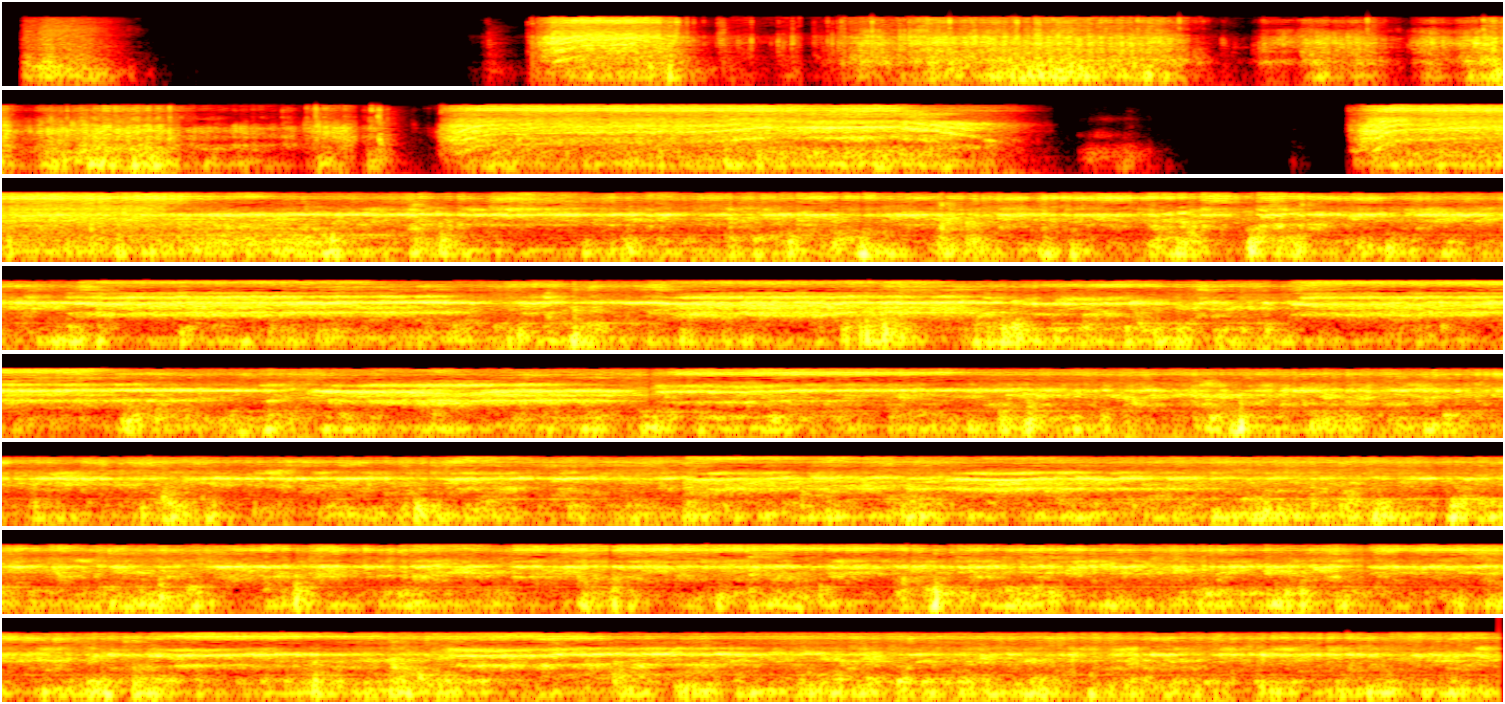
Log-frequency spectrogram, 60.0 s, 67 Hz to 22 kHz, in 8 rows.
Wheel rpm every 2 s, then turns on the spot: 0, 30, 20, 20, 20, 160, 40, 130, 230, 230, 240, 230, 230, 220, 220, 230, 220, 230, 230, 230, 230, 230, 230, 230, 240, 230, 230, 230, 230, 230.
2-8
